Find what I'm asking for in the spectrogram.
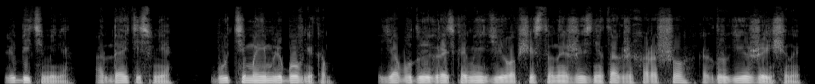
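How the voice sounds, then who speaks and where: A man's voice: rumbling low, brisk, mellow, no echo, clean studio sound. A man voicing a passionate, desperate society woman who pleads for love in an intense, angry half-whisper.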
